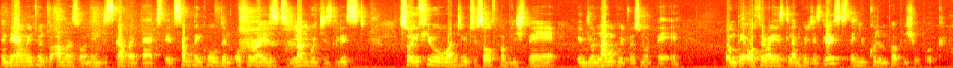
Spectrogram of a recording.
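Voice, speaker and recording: Noticeable noise sits behind the voice. The delivery is fairly quick. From Zimbabwe, Masvingo. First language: Shona (Karanga dialect). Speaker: author, publisher and lawyer. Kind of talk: interview. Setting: arts festival event. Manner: hesitant, many fillers.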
